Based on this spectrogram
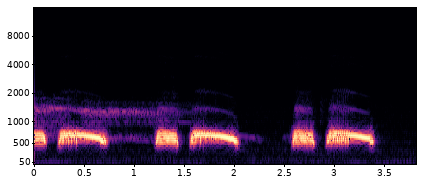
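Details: Spotted dove giving its luring call (thúc gù): low, hoarse coos in pairs, a short note followed by a longer one that slides gently downward, three pairs in under four seconds on a quiet background.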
